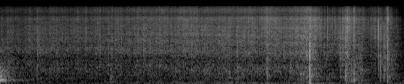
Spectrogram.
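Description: Dried gold peel-off face mask film being pulled away from the skin: a steady fine crackling, with a few sharper snaps about three seconds in.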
